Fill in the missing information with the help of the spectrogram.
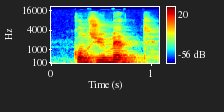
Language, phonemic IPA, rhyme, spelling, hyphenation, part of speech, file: Dutch, /ˌkɔn.zyˈmɛnt/, -ɛnt, consument, con‧su‧ment, noun, Nl-consument.ogg
- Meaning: a consumer, who buys and/or uses goods or services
